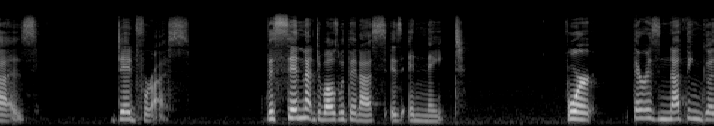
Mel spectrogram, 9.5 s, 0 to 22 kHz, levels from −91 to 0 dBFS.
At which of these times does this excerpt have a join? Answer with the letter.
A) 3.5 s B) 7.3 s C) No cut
A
